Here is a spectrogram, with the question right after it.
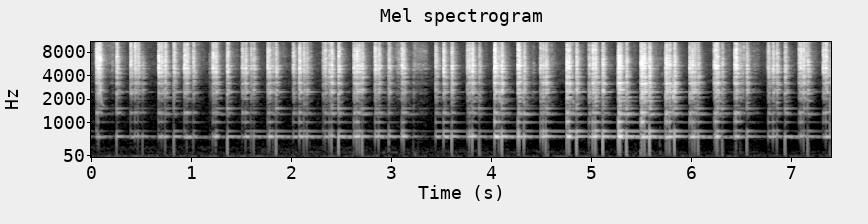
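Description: Fingers tap an unopened aluminum Coca-Cola can full of soda, a liquid-filled container tapped for its rain-like sound. The taps come quickly and unevenly, each a bright, crisp click with a short metallic ring around 600 Hz that dies away almost at once. They swell and ease in loose bursts, with a brief pause near the middle.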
